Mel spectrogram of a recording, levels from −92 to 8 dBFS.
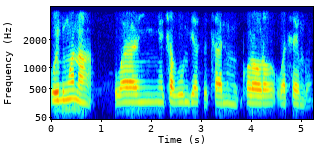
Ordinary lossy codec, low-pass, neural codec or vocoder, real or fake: none; 3.6 kHz; none; real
